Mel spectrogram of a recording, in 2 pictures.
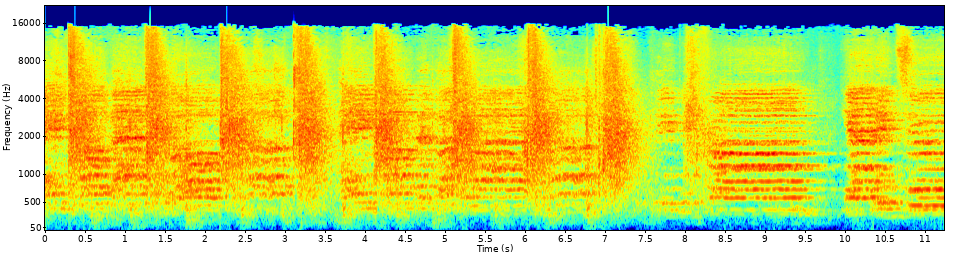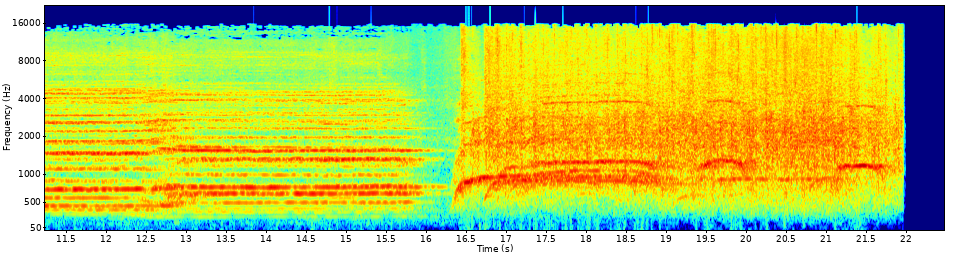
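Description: Young women's a cappella choir singing, first a rhythmic passage with a sharp beat about every half second, then long held chords that end about sixteen seconds in. Applause and cheering from the audience follow.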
